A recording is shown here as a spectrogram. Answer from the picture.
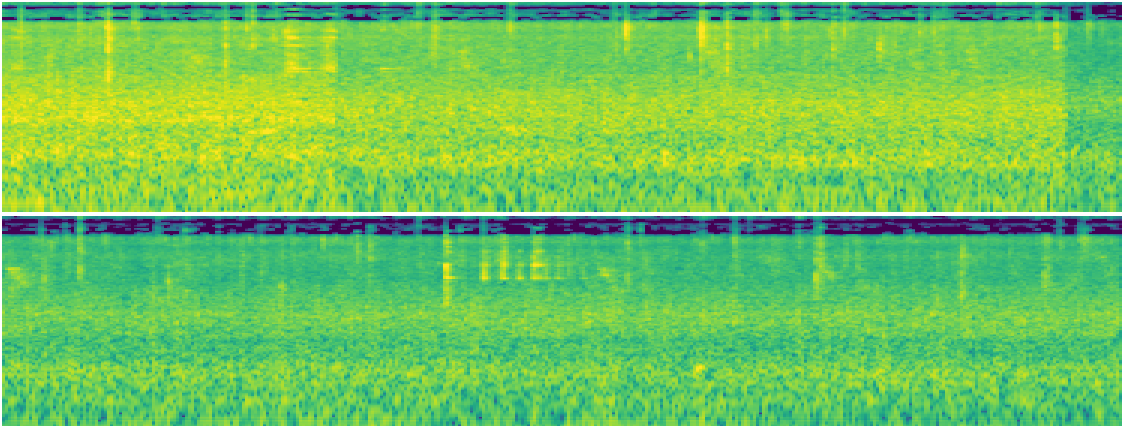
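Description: Steady rain falling on a wet paved courtyard, a dense hiss with drops ticking on nearby surfaces. About halfway through it cuts off suddenly to a quieter outdoor hush with a few short bird chirps.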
